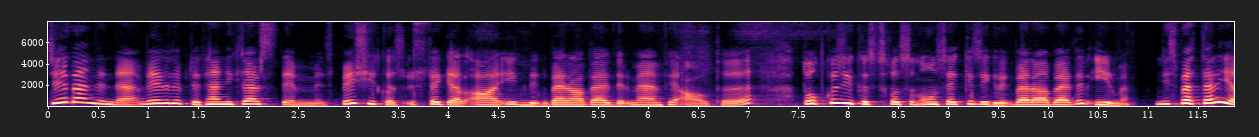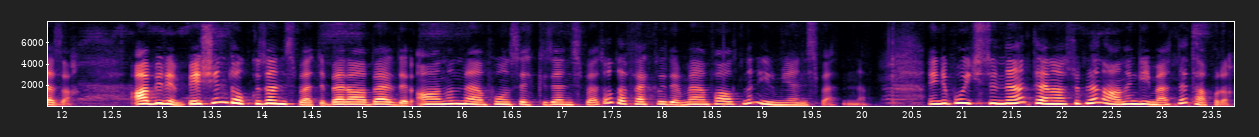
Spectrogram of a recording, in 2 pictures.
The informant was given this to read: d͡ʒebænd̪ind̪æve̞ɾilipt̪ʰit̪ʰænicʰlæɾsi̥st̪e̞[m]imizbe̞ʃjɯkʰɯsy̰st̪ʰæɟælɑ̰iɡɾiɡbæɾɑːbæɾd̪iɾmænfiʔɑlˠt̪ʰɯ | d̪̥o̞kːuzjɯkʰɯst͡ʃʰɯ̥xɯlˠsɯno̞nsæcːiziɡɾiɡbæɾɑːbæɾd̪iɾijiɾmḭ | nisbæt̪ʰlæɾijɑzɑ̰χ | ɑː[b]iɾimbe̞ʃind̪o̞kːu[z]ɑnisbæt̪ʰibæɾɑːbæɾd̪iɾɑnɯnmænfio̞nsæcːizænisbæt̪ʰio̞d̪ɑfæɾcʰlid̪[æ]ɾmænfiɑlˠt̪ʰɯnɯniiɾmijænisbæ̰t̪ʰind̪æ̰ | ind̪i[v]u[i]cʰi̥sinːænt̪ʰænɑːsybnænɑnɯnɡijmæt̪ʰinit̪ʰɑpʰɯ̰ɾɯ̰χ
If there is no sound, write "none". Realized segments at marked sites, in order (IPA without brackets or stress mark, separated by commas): m, b, z, i, b, i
